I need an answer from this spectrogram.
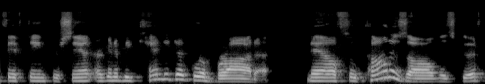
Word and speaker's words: Candida: I know it says candida, but it's pronounced candida. So think of DADA.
